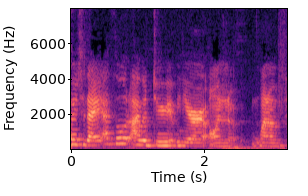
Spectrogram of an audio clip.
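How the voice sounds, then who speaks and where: With an Australian accent, a woman speaks at a fairly slow pace and a fairly high pitch. Her pitch varies in an ordinary way, and music plays in the background. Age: 20s. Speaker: YouTuber. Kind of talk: casual talk to camera.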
